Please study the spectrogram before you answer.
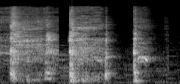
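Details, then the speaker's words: Three harsh cough bursts in quick succession, acted for a comedy skit by a YouTuber who says he is sick with nasty coughs and uncontrollable sneezing; cough. "I've been giving the most nastiest coughs. I've been sneezing uncontrollably."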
